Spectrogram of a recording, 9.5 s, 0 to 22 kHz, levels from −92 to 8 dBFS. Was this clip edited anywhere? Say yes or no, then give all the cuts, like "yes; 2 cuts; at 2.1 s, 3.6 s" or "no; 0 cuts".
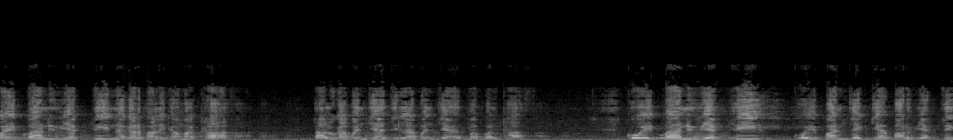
no; 0 cuts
